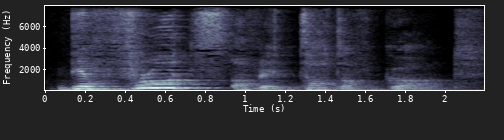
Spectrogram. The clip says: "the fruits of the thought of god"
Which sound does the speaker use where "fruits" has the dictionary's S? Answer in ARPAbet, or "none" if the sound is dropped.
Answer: S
